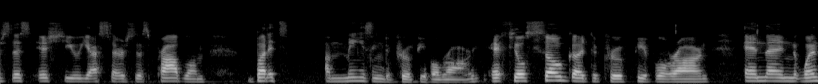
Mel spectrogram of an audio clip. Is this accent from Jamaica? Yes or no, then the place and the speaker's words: no; Canandaigua, New York, United States; I am from Canandaigua, New York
